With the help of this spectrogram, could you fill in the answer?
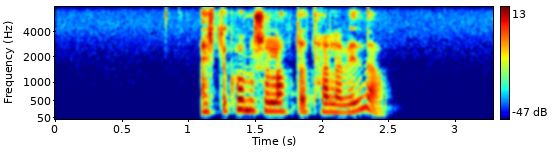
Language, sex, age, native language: Icelandic, female, 50-59, Icelandic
